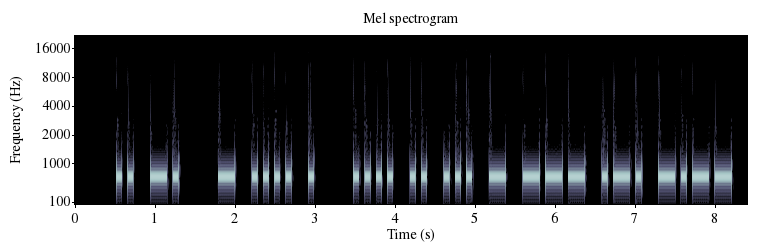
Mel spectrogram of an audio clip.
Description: Morse code, heard as a keyed tone, about 17 wpm, 700 Hz. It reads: IN THE HISTORY
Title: Speed-Racing - Sets of 4 Words 17wpm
